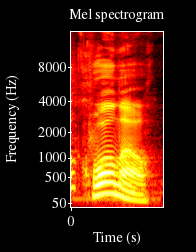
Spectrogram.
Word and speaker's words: Cuomo: Cuomo. It's Cuomo.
